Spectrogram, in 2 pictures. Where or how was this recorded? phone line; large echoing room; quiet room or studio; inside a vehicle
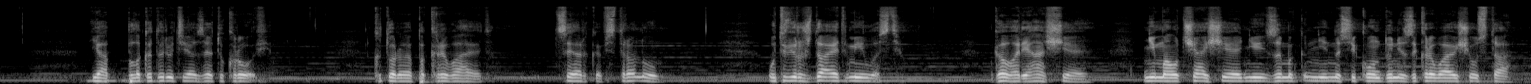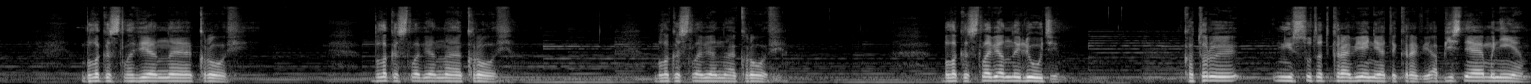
large echoing room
